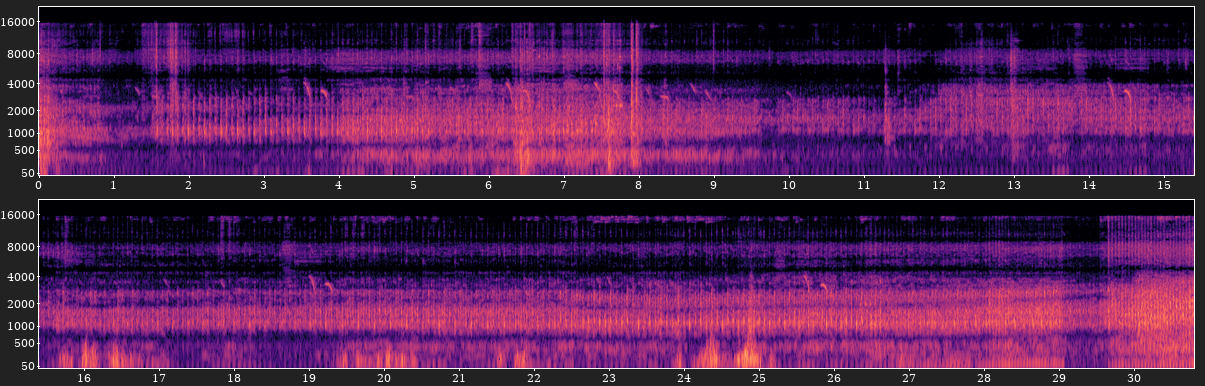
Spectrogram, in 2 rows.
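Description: Swaraj 744 tractor's three-cylinder diesel engine running under load as it pulls a mounted reversible plough through dry soil, heard at some distance and varying in loudness. Several short low buffets, like wind on the microphone, come in the second half.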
